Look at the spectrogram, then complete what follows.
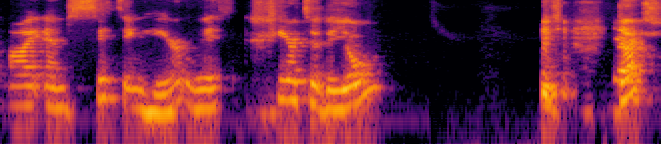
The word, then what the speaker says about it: Geerte: am sitting here with Geerte de Jong, which is Dutch, which is really nice because now I can say the G just as it's supposed to be instead of saying my name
